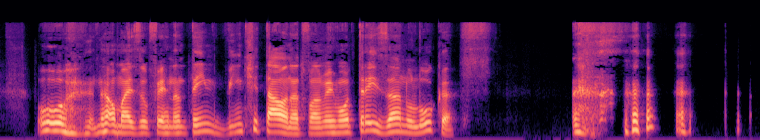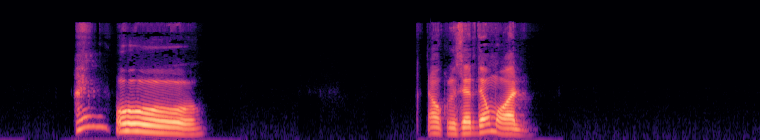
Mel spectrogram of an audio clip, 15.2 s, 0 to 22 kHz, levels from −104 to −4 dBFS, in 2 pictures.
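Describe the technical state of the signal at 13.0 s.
At 13.0 s the speech signal is intact, with no dropout, clipping, glitch or other technical fault to be heard.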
